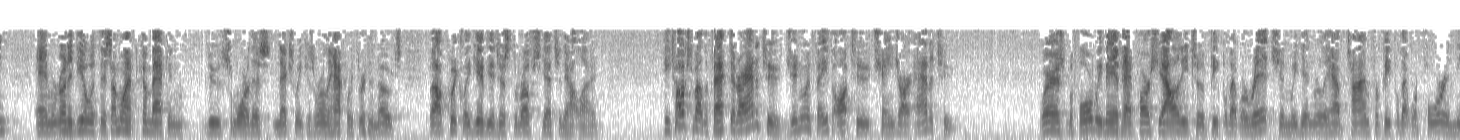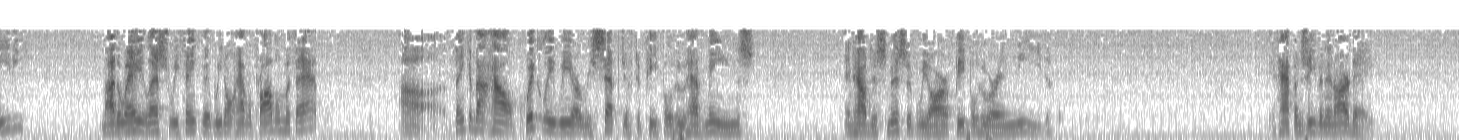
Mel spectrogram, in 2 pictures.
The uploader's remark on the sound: Ketha Heights Baptist Church ~ Live Broadcast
